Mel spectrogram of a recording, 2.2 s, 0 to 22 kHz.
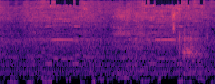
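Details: Rapid, regular mechanical buzzing pulses over a background hiss from the stepper motor of an open-source Arduino Nano–controlled bag-valve-mask ventilator, rate set to 30, volume 1 L; ventilator motor running.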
